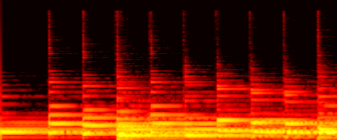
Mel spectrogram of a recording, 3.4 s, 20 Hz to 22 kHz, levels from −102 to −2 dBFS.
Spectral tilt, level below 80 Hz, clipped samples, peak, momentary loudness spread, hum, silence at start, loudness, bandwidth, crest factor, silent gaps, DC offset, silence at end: -11 dB/octave; -52 dBFS; under 0.1%; -16 dBFS; 5 LU; none; 0 s; -31 LUFS; 4.8 kHz; 14 dB; none; under 0.1%; 0 s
